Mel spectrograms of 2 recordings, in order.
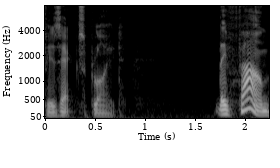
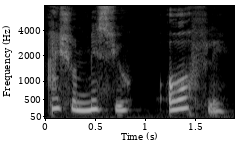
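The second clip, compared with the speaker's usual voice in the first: put-on pining girl; 14 semitones higher than usual.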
